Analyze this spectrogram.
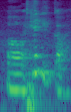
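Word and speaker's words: ה: 그래서 음가는 해니까 히읗으로 나오는 히읗.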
